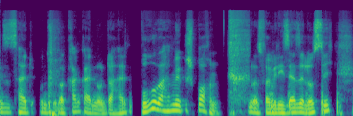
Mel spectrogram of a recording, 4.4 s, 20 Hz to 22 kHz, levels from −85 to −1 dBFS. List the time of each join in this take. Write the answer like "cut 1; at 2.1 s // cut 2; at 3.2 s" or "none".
cut 1; at 1.6 s // cut 2; at 3.1 s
